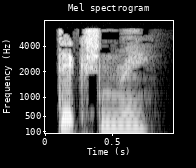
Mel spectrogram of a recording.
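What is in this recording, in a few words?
"dictionary", British English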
